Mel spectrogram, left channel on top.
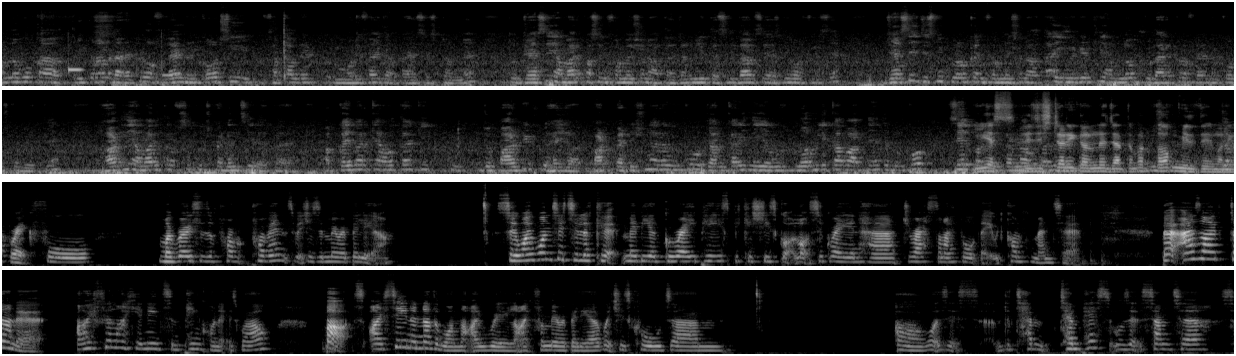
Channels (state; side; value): different; both; correlation 0.00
